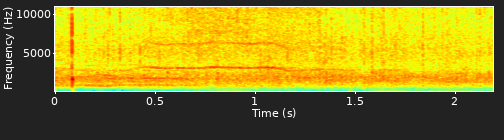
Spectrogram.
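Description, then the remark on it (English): A crowd at Seacoast gives a rowdy round of applause for the new Conway campus launch, with dense, continuous clapping and scattered cheers, holding at an even loudness throughout after a sharp burst at the very start. “So we kind of just did it, but what I want to invite us and all of the campuses to do is join them and giving them a rowdy round of applause.”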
